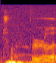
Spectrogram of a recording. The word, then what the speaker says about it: 촛불: 초와 불이 합쳐져 발음이 촛불로 날 경우 사이시옷을 추가해 촛불로 적어줍니다.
